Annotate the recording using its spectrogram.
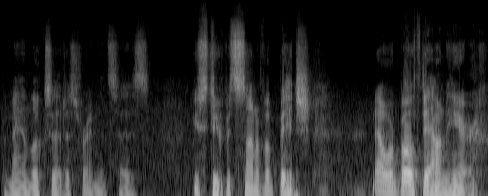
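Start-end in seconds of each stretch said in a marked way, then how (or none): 1.9-4.8 loud, rising angry outburst; indignant storyteller's shout; exasperated scolding. A narrator's reading. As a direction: berate a foolish friend loudly. Man berates friend in told story.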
